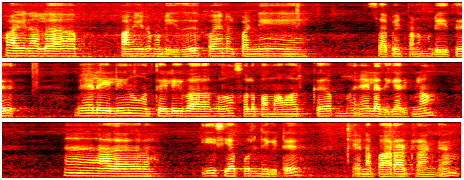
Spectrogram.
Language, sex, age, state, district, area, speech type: Tamil, female, 60+, Tamil Nadu, Cuddalore, rural, spontaneous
